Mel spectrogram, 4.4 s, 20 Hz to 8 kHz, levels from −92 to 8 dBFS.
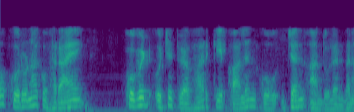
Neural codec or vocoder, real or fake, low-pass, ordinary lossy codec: none; real; 7.2 kHz; AAC, 16 kbps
